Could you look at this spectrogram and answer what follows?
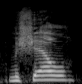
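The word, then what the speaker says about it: Michel: Michael or Michelle? I can't know how you say his name. Michelle.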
